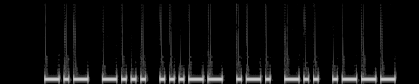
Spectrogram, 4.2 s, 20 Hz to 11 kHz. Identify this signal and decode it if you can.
Morse code, heard as a keyed tone, about 25 wpm, 700 Hz. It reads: KB3RDJ
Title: USA Call Signs - 6 Characters - Repeated 2x - 25wpm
